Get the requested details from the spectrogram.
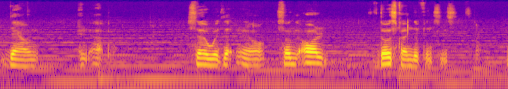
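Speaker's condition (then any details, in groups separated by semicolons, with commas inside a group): Cerebral palsy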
